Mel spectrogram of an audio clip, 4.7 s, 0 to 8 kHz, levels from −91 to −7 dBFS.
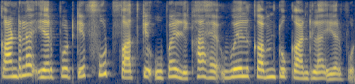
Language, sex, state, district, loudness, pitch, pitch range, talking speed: Hindi, female, Delhi, New Delhi, -18 LUFS, 265 Hz, 230-285 Hz, 165 wpm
